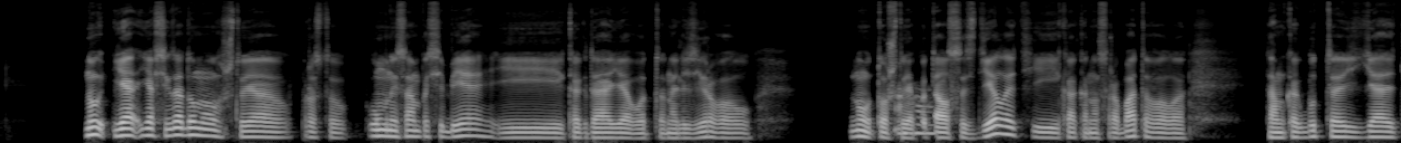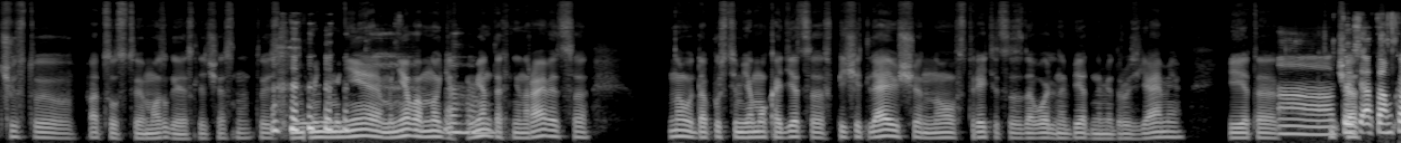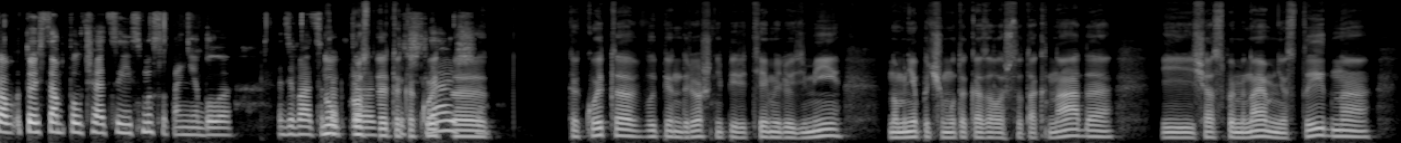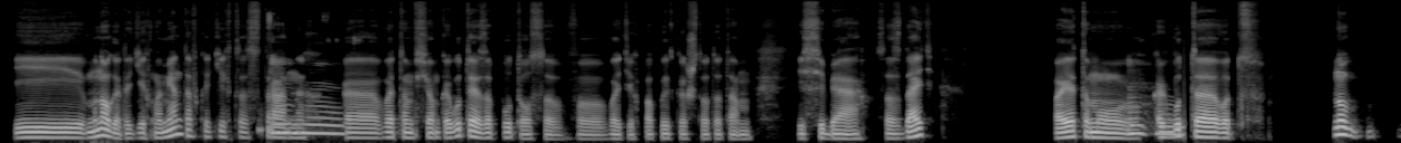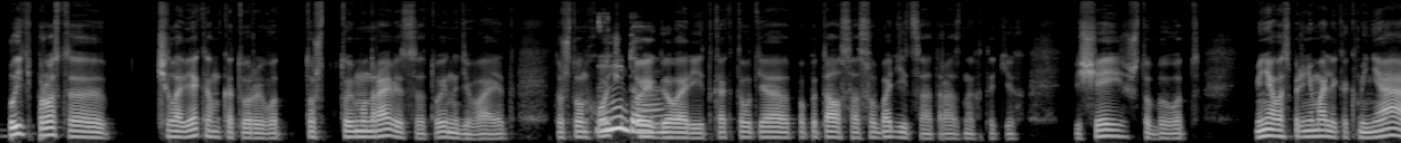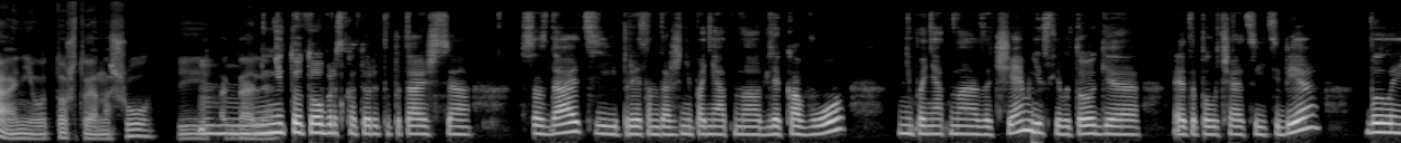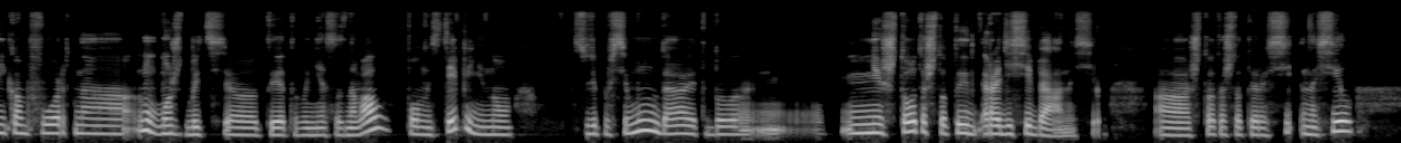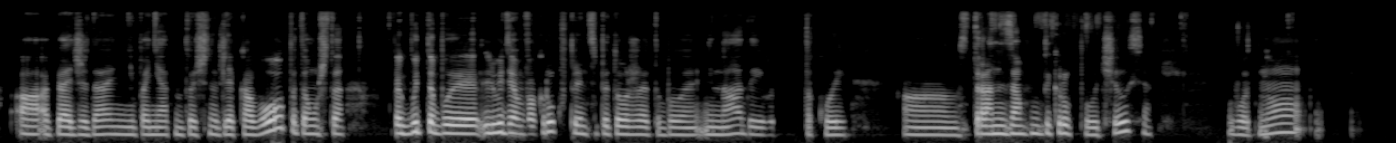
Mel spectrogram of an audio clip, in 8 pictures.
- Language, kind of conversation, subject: Russian, podcast, Что для тебя важнее: комфорт или эффектный вид?
- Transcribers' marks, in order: tapping; other background noise; alarm; laugh; grunt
